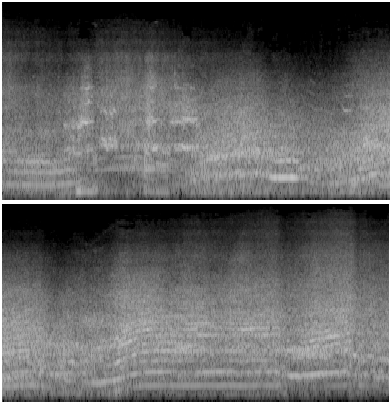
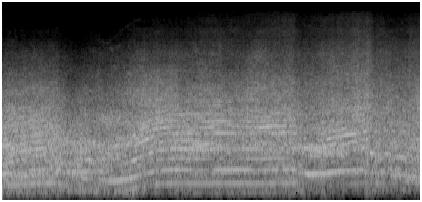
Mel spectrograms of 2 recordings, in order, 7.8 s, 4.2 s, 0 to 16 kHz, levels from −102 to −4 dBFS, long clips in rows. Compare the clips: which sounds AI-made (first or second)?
first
